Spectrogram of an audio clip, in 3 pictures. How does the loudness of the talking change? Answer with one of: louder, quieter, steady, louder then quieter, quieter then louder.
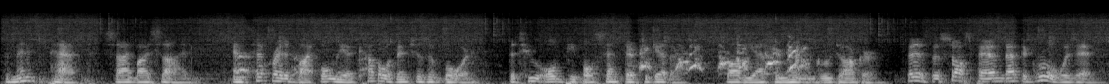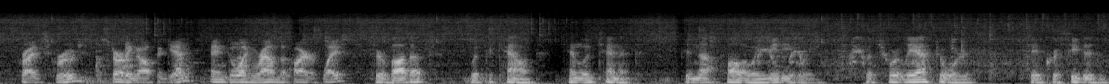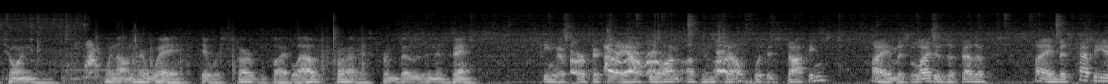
steady.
